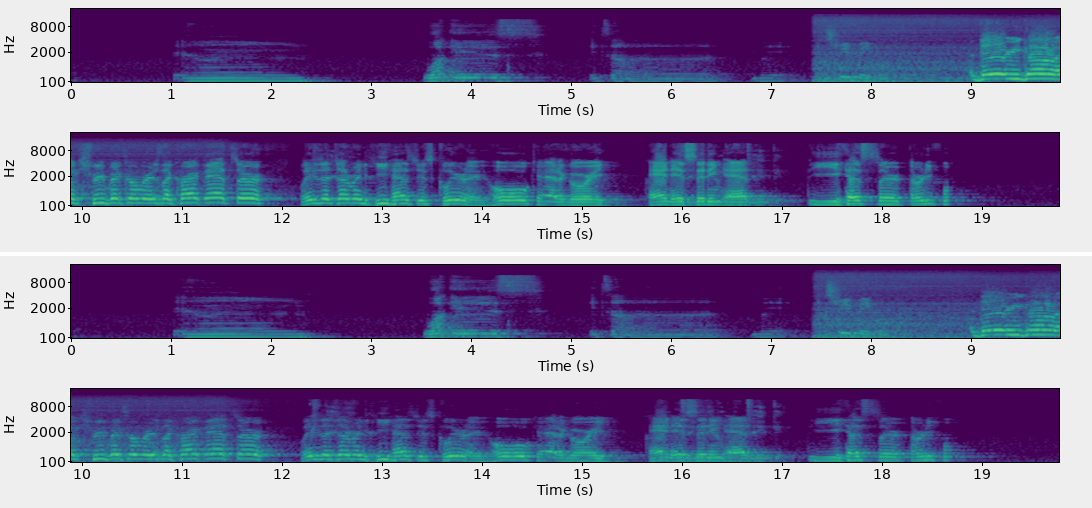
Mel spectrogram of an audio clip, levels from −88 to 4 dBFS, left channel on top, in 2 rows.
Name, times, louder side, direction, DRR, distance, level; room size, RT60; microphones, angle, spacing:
voice 1, 1.0-2.4 3.5-4.7 5.2-6.5 6.8-7.2 7.5-8.4 10.2-11.0 12.3-12.9 15.7-16.8, right 1 dB, 10° right, -2 dB, 3.5 m, -44 dB
sound 1, 7.4-12.2, left 1 dB, 30° left, 7.6 m, -48 dB
voice 2, 9.0-11.8 12.2-15.2 15.7-16.7 17.3-18.7, left 4 dB, 85° left, 12 dB, 0.8 m, -28 dB
29.0 x 14.5 x 3.1 m, 0.90 s
head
